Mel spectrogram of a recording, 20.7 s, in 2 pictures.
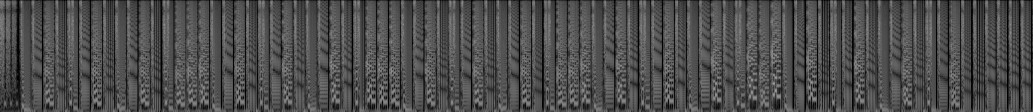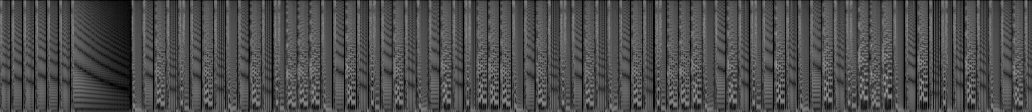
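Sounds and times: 
stereo SID chip boss battle game music: 0.2 - 20.6.

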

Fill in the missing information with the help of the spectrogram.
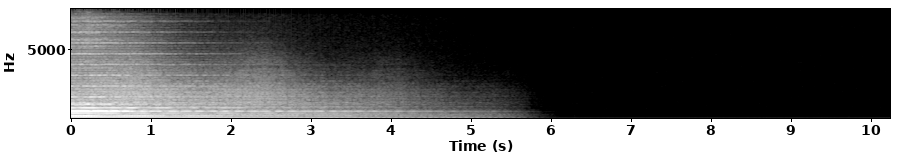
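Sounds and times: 
trance music: 0.0 - 4.3.

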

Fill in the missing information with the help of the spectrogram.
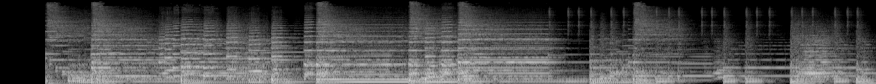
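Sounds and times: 
victory fanfare: 0.5 - 8.6.

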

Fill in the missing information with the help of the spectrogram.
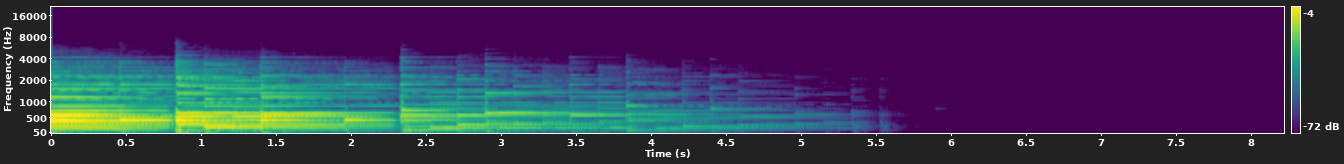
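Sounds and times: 
piano: 0.0 - 5.4.

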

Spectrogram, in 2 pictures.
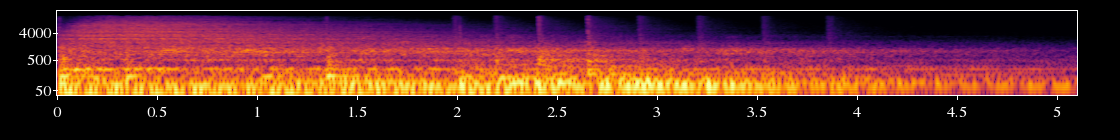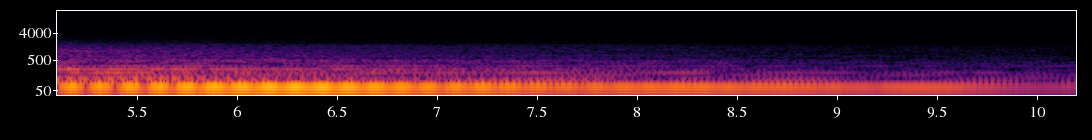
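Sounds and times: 
heavy combat music outro: 0.0 - 5.5.

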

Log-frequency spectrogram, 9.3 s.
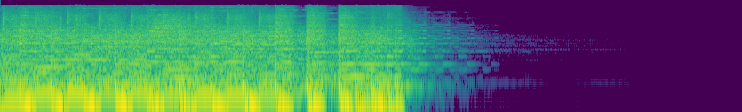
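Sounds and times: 
instrumental music: 0.0 - 6.2.

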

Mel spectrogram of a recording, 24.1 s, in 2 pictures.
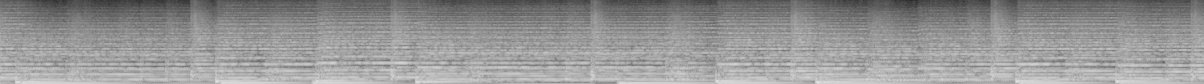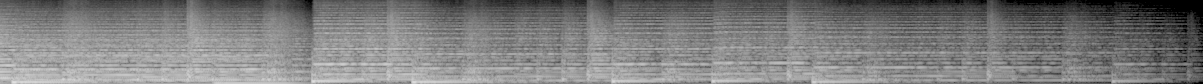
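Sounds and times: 
looped tune: 0.0 - 21.2.

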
